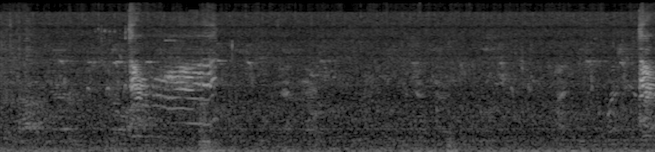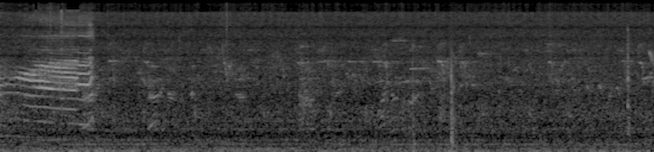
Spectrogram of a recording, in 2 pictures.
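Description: A squirrel gives two bursts of nasal, wavering mews that sound strikingly like a cat.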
